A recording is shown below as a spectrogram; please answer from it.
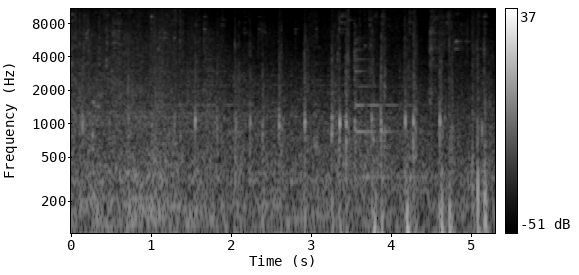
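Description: Hoofbeats of a horse galloping in the video game Red Dead Redemption 2, a rapid, uneven run of clopping thuds over a busy background, growing more prominent toward the end.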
